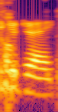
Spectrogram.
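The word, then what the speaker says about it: Guede: Well, after that, you mean Goide, is that how you pronounce it? The guy from Rudy Goide, yes.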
